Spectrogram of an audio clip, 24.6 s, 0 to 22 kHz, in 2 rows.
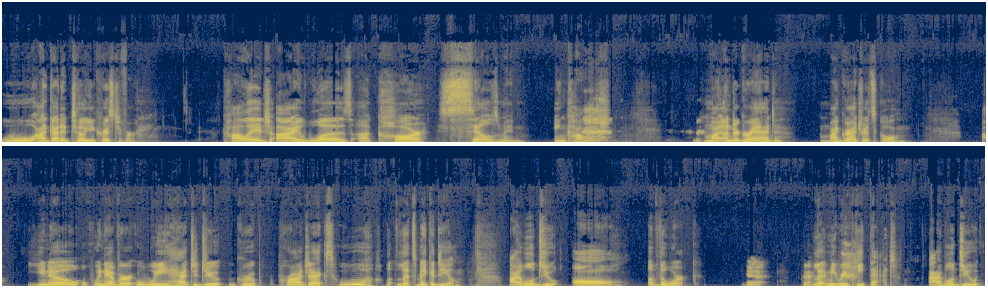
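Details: Adult male who stutters, who has had speech therapy since the late 1970s; stuttering.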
